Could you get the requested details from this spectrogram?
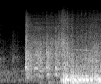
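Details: First start of a Subaru WRX STI with header wrap and a new AEM fuel pump, just after the oil cooler hose was replaced to fix a coolant leak and coolant refilled: brief crank, quick catch, then a steady, even idle with no knocks.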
